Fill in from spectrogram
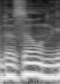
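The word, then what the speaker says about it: DAZN: Du kannst zum Beispiel bei, wie spricht man es richtig aus? – The Zone, genau, das letzte Mal schon.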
